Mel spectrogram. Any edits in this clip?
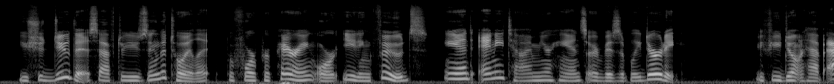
yes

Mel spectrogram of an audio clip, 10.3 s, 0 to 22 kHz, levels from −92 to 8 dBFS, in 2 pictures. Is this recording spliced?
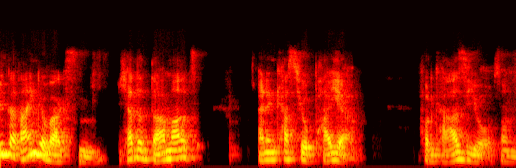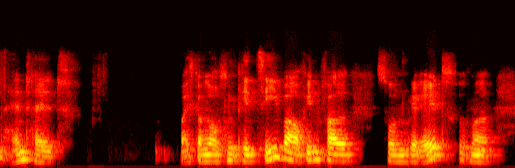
yes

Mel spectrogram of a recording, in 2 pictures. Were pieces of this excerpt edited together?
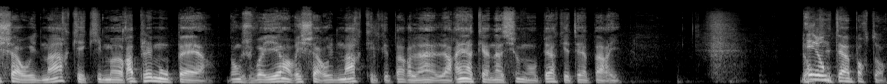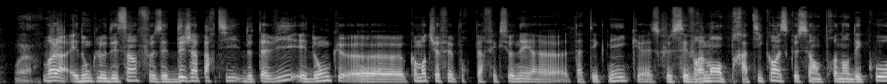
yes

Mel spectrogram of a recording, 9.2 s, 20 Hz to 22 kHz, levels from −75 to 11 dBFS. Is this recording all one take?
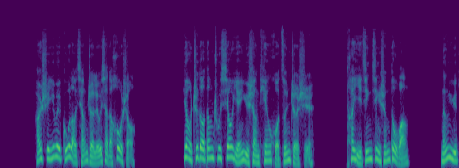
yes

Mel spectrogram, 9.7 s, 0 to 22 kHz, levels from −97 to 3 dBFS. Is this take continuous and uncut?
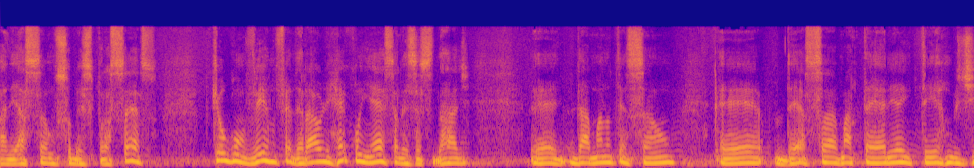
yes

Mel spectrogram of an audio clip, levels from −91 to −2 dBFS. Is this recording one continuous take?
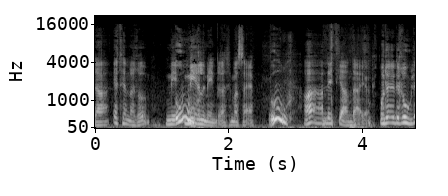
no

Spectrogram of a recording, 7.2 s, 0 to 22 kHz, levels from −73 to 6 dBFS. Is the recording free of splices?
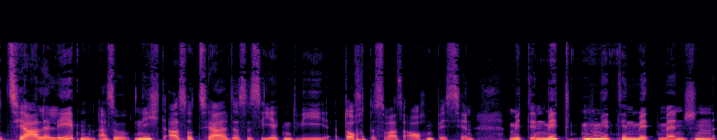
yes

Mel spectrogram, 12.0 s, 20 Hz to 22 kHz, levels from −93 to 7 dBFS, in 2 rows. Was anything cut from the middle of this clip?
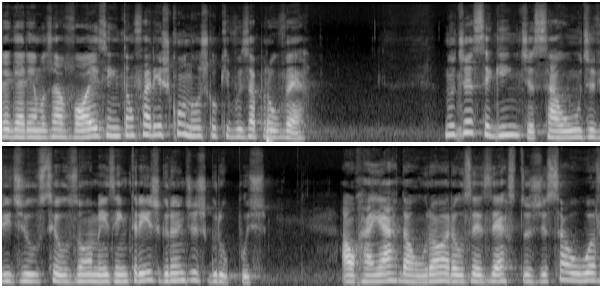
no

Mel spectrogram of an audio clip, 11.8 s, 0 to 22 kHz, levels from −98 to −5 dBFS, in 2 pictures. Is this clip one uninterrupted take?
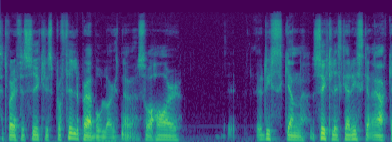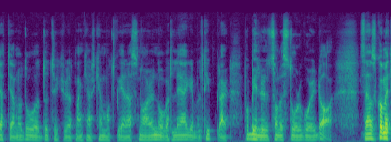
yes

